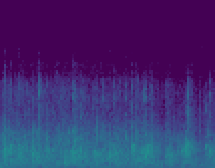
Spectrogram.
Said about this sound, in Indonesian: Tepuk tangan bagi Tuhan, saudara.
